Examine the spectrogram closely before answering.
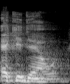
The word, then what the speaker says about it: Ekidel: of this video and our channel is called echidel and it is spelled e-k-i-d-e-l okay so right now you can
